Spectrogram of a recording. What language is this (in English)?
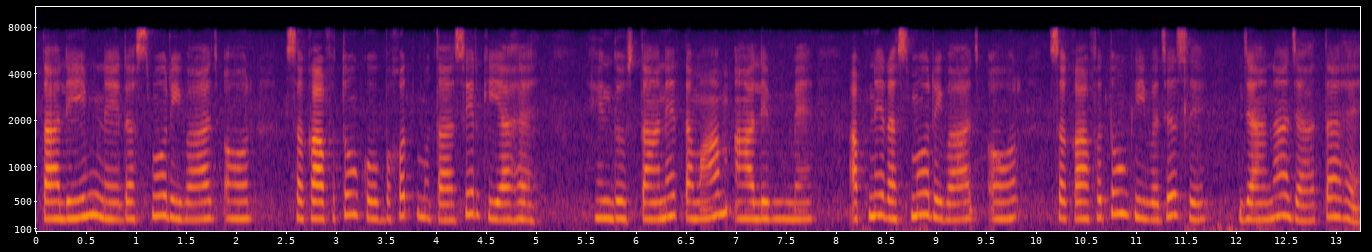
Urdu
